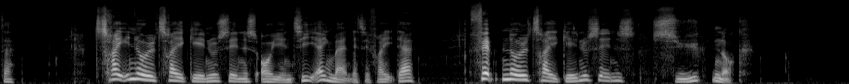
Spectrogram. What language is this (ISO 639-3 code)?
dan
